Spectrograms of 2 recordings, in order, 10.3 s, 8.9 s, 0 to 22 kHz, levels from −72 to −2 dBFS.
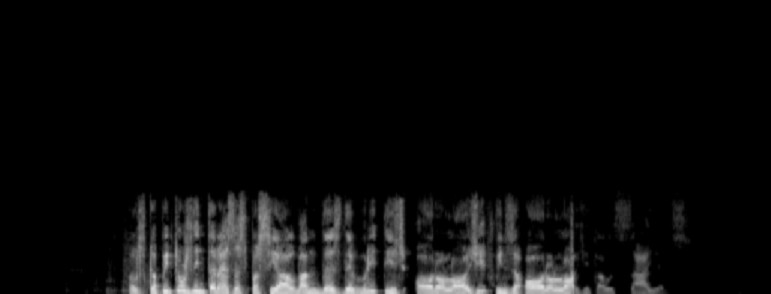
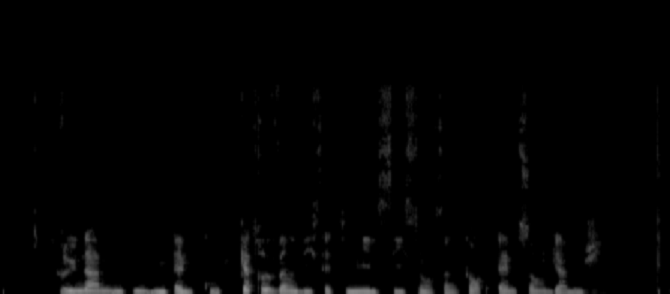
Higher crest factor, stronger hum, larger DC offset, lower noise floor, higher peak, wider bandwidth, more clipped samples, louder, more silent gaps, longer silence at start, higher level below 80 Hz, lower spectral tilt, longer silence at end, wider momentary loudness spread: second, 16 dB vs 22 dB; neither; neither; second, -69 dBFS vs under -90 dBFS; first, -2 dBFS vs -20 dBFS; second, 8 kHz vs 16 kHz; neither; first, -17 LUFS vs -42 LUFS; second, none vs 8.52-8.57 s; first, 1.7 s vs 0.45 s; first, -60 dBFS vs -82 dBFS; about the same, -5 dB/octave vs -5.5 dB/octave; first, 1.65 s vs 0.15 s; second, 7 LU vs 11 LU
